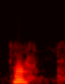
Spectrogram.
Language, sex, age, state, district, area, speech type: Kannada, female, 18-30, Karnataka, Gadag, urban, conversation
